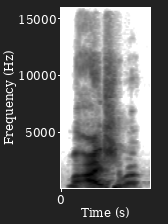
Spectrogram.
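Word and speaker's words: מעשר: 3: 8-10 means 10 in the Hebrew it's pronounced maish 10% of every penny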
